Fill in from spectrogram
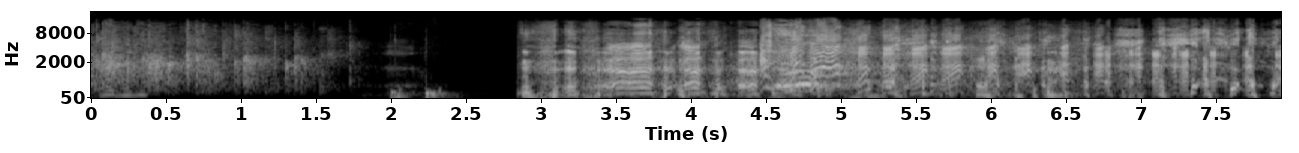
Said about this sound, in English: Yeah, oh, I love the applause.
